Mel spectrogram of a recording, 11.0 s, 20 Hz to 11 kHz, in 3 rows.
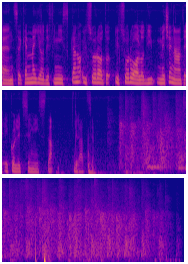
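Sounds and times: audience applauding: 0:06.0 - 0:11.0.

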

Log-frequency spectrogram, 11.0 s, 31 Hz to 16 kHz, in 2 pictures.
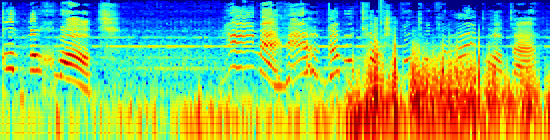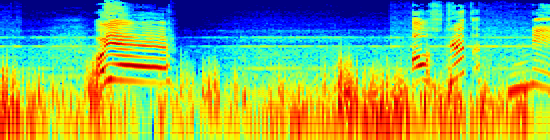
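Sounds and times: level crossing bell ringing: 0:00.0 - 0:11.0
low rumble: 0:00.0 - 0:11.0.

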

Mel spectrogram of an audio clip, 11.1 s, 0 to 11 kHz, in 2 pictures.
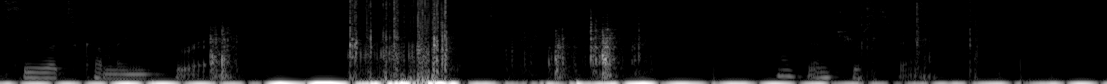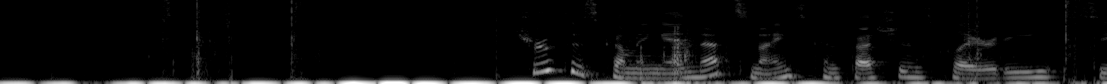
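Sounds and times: cards being shuffled: 0:01.0 - 0:09.2, 0:10.0 - 0:11.0.

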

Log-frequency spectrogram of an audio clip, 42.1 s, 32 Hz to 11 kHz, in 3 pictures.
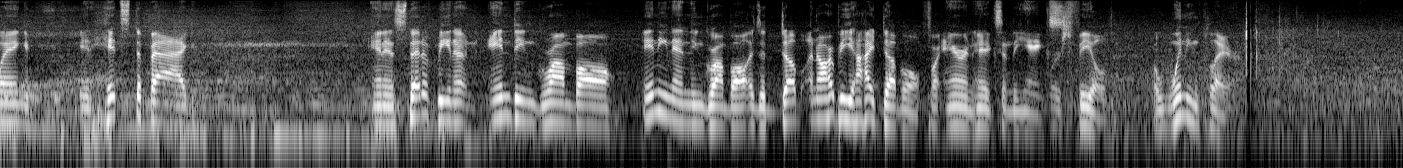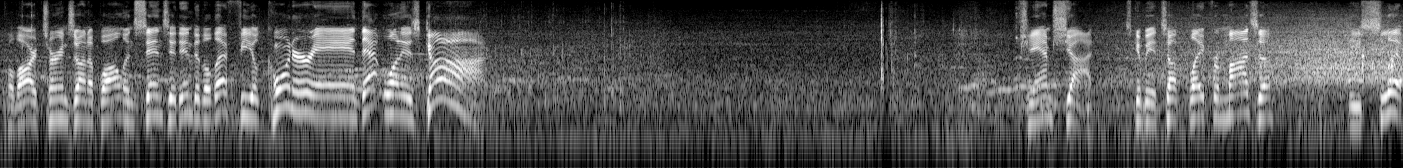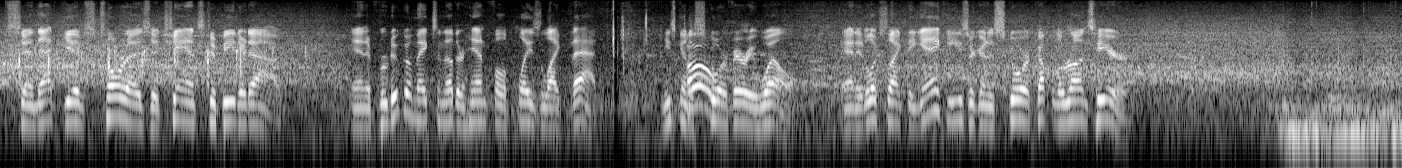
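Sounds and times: low steady hum: 0:00.0 - 0:26.9
ballpark background ambience: 0:00.0 - 0:42.0.

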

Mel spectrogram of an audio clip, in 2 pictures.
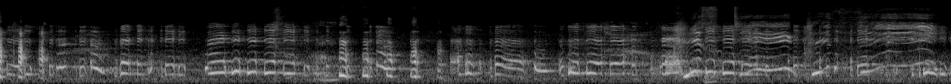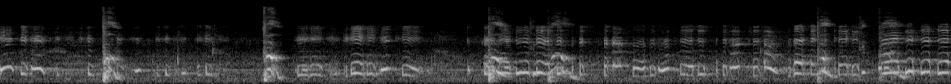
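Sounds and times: woman laughing and giggling: 0:00.0 - 0:01.2, 0:02.7 - 0:04.9, 0:06.0 - 0:09.5, 0:17.7 - 0:19.0.

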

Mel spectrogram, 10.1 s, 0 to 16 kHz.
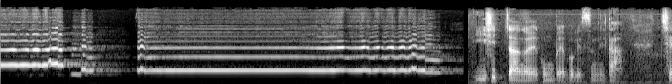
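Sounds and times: flute holding long note: 0:00.0 - 0:07.0.

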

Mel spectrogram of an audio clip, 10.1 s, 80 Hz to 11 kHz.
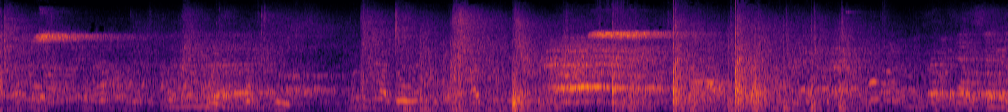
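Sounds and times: players' voices echoing: 0:00.0 - 0:10.0
whistle blast: 0:00.3 - 0:01.0, 0:05.9 - 0:06.8
knocks of stick and ball: 0:06.1 - 0:08.6.

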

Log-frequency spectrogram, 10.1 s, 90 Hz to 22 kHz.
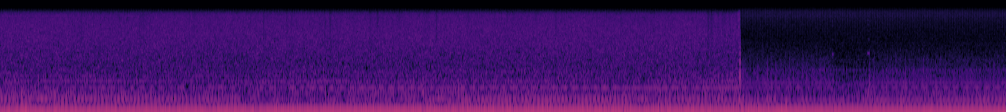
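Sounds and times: low electrical hum: 0:00.0 - 0:10.0
recording hiss: 0:00.0 - 0:10.0.

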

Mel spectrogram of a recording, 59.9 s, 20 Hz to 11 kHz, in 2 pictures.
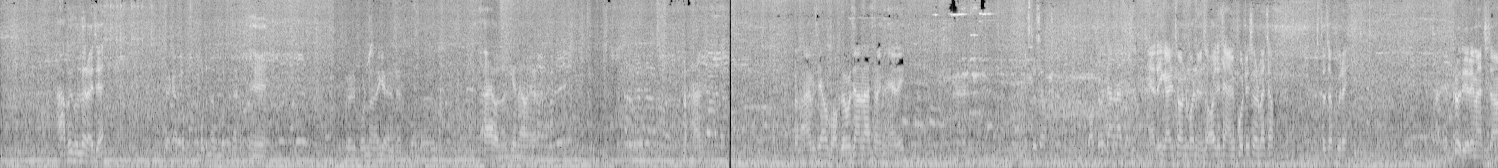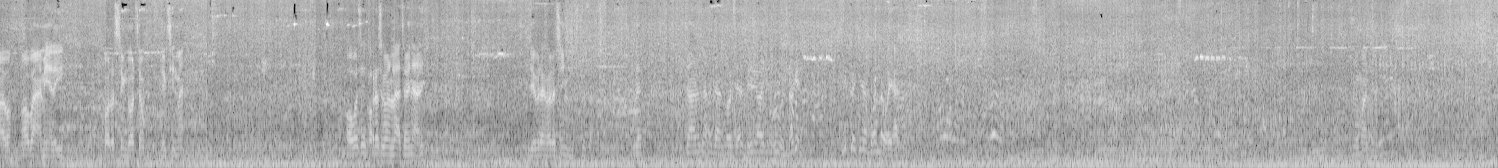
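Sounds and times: passing motorbikes and bus rumble: 0:00.0 - 0:59.9
people's voices: 0:00.0 - 0:59.9
high-pitched beeping: 0:53.6 - 0:58.8.

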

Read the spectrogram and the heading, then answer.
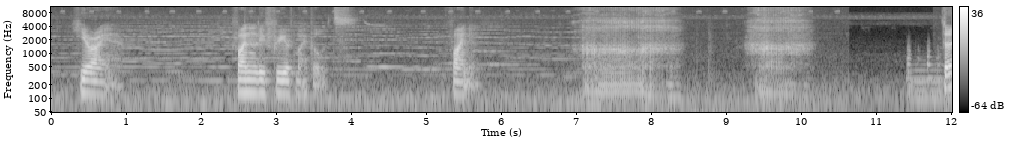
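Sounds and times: man snoring: 0:07.0 - 0:08.5, 0:09.3 - 0:10.2
plucked guitar music: 0:11.4 - 0:12.0.

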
